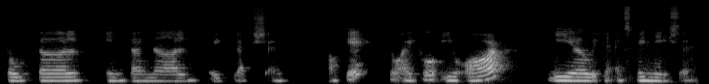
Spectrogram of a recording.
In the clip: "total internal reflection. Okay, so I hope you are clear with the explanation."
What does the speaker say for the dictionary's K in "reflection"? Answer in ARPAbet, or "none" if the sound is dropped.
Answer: K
